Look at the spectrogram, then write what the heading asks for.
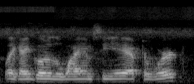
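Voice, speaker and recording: Laid-back fighter, casual chat. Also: male voice, medium pitch, monotone, fast, background noise. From Wisconsin. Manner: laid-back, plainspoken, frequent fillers. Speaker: interviewee, mixed martial artist.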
